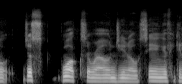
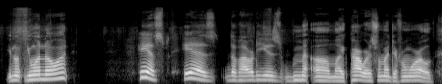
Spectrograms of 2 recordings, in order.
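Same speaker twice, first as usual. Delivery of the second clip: higher, louder, quick boastful rush; excited explaining; 4 semitones higher, 5 dB louder than usual. Acted. Speaker telling Bakugo the powers come from another world, excited. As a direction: sell the big reveal.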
